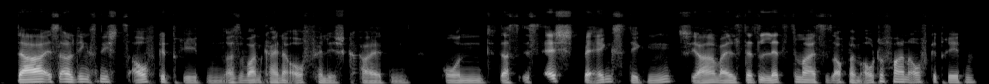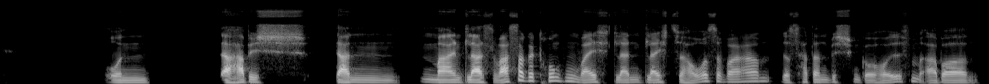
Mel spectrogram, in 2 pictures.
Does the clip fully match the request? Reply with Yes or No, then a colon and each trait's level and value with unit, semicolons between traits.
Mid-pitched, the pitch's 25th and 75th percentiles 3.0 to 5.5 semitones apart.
No: low, 100 Hz; average, 3.7 semitones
